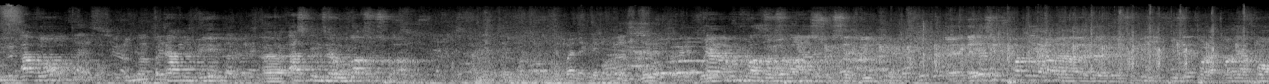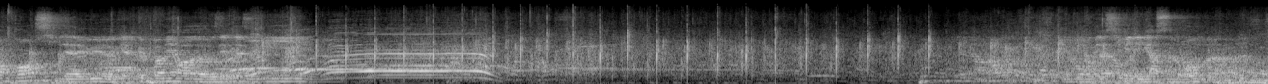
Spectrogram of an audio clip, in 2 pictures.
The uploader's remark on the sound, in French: Notre reportage audio de la nuit nanarland. Au programme, des interviews, des cuts que nous avons montés nous même, de la musique et des extraits de la soirée.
